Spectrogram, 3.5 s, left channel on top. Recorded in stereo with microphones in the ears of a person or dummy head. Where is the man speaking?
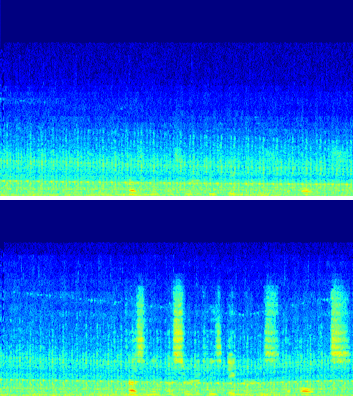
85° right.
